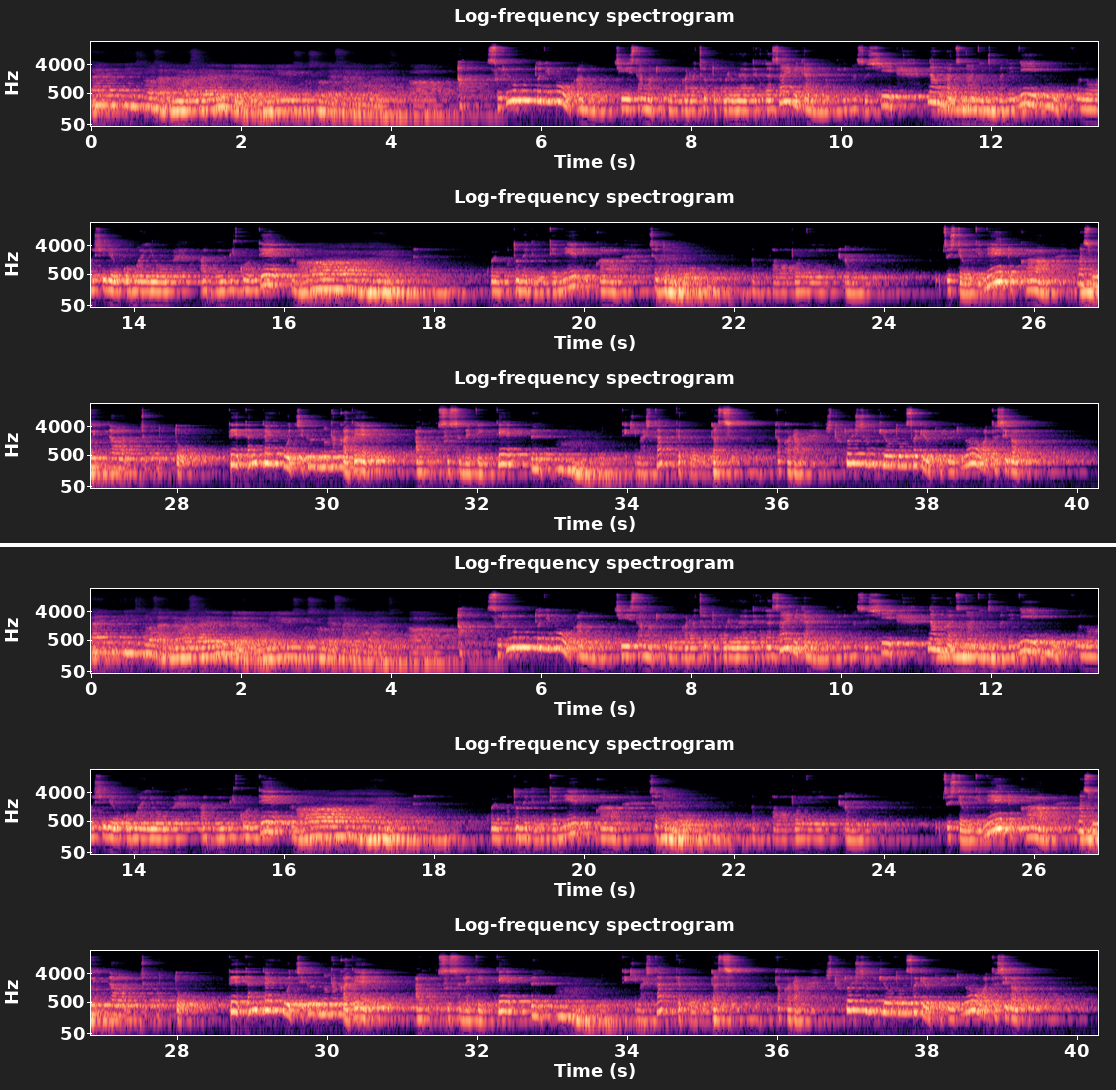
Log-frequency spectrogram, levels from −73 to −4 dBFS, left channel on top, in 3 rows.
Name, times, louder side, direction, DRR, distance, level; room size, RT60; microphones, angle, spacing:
voice 1, 0.0-3.9 4.2-4.5 11.2-12.1 16.2-17.5 21.0-21.3 26.6-26.8 33.1-33.6, equal, 55° right, -11 dB, 1.6 m, -20 dB
voice 2, 5.3-16.4 16.8-16.9 17.7-18.2 18.8-21.8 22.2-24.0 24.8-28.1 28.7-30.6 31.2-32.9 33.6-39.3, equal, 5° left, 0 dB, 0.4 m, -20 dB
6.2 x 5.1 x 5.5 m, 3.0 s
head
